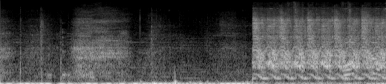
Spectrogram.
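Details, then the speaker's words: Fire-damaged car being restarted on an ECU: steady cranking then harsher uneven churn, never catches; trigger-wheel voltage threshold set too high so ECU wasn't reading triggers, timing reading jumped. "basically the reason we couldn't get it in time before was a trigger threshold for the voltage on the trigger wheel which was too high so it wasn't reading triggers"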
